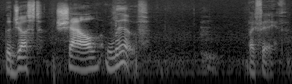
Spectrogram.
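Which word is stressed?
live. The stress is on "live".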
